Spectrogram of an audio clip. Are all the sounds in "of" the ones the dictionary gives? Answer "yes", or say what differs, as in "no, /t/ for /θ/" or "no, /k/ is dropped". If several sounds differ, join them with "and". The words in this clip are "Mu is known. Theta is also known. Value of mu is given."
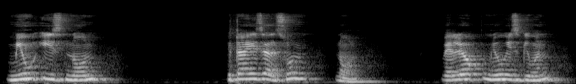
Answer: no, /p/ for /v/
